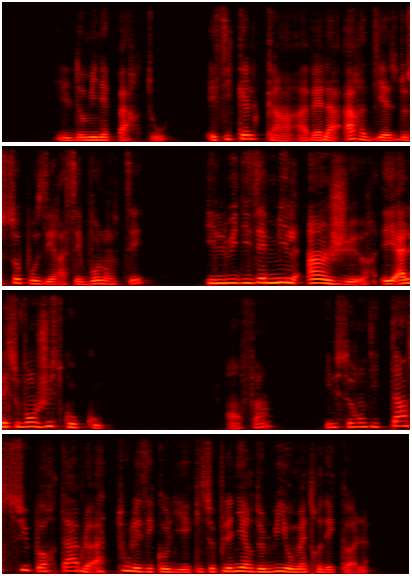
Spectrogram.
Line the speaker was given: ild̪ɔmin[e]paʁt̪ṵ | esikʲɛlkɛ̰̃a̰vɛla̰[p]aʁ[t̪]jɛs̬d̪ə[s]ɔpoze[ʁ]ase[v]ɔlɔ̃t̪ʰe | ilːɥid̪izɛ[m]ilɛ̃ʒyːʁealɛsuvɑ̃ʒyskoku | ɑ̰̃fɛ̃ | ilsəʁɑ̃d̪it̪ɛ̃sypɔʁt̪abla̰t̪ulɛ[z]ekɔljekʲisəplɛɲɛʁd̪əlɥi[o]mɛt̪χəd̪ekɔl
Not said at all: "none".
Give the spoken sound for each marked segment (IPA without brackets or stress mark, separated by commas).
ɛ, ʔ, d̪, s, ʁ, v, m, z, o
